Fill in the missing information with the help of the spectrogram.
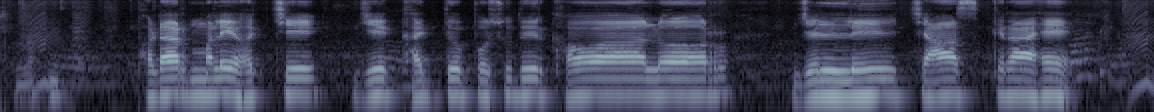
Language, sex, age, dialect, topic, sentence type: Bengali, male, 25-30, Jharkhandi, agriculture, statement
